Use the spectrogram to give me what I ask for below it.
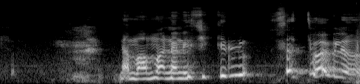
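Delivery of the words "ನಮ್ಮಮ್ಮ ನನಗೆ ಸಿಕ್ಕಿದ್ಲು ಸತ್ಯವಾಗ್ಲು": real tears as she speaks of her mother; crying. Real, not acted. Elderly grandmother telling the reporter about her mother, crying. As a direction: voice breaking into tears, pitch climbing. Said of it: "ಅಳ್ಬೇಡಿ".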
